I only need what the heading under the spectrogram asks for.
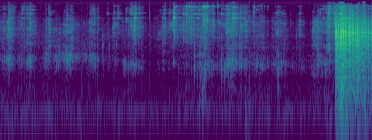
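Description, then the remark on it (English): Light metallic clinks and rustling build for a few seconds, then a loud, dense rush of coins spills out all at once, jingling and clattering together as they're emptied from a sock. “You actually do have some nickels in here, Travis, you little liar.”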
